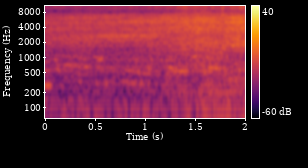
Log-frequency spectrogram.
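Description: Town street traffic: a car driving past close by over the steady low rumble of engines, growing slightly louder near the end.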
